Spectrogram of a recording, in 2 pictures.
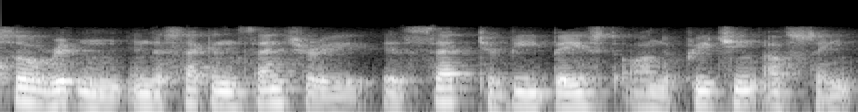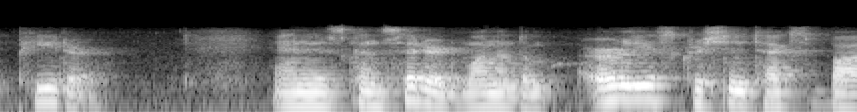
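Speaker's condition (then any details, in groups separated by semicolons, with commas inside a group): No condition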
